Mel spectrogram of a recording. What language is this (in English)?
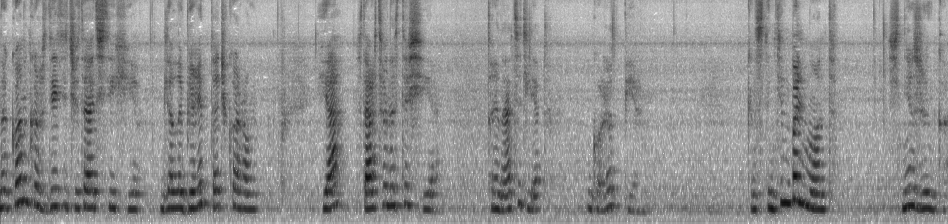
Russian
